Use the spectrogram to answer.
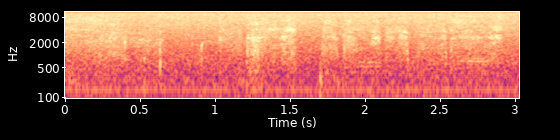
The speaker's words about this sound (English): Let me just draw a diagram here so we get clear as to what planes and what's the transitions that we're talking about.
